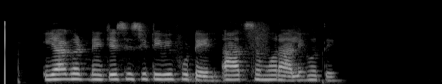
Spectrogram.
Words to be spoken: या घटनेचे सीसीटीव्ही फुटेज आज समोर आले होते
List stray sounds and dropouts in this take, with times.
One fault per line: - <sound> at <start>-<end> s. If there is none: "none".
none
